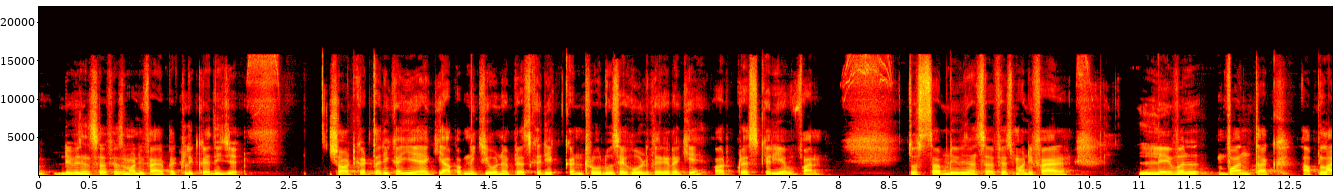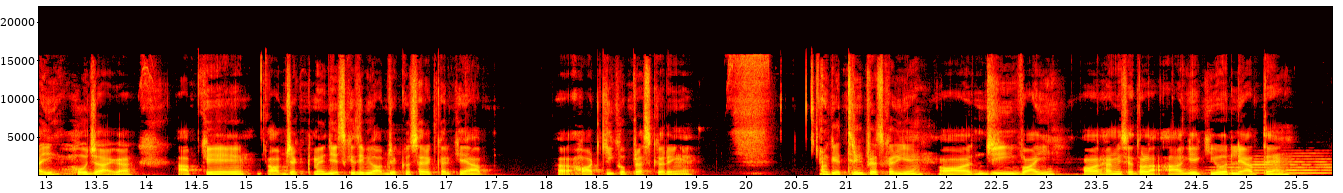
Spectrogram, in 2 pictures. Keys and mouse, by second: 9.7-10.9 ctrl+middle drag, 22.2 g, 25.0-25.8 middle drag.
